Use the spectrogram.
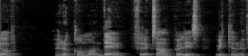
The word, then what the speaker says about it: recommander: But in to recommend, for example, recommander, the E at the beginning is slightly different. No, it's more like in je for I or le for it.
